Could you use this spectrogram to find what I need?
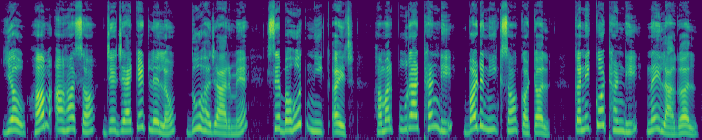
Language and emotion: Maithili, neutral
